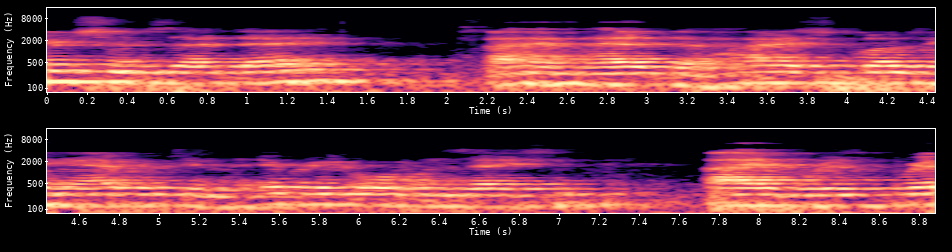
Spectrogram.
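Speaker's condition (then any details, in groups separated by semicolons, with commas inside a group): ALS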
